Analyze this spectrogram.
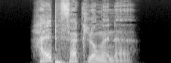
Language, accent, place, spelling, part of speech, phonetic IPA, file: German, Germany, Berlin, halbverklungene, adjective, [ˈhalpfɛɐ̯ˌklʊŋənə], De-halbverklungene.ogg
- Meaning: inflection of halbverklungen: 1. strong/mixed nominative/accusative feminine singular 2. strong nominative/accusative plural 3. weak nominative all-gender singular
